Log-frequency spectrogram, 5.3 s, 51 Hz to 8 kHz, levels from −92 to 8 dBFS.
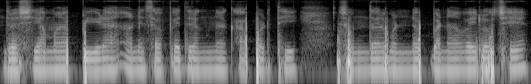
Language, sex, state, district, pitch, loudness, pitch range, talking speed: Gujarati, male, Gujarat, Valsad, 120 Hz, -23 LUFS, 115-120 Hz, 115 wpm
